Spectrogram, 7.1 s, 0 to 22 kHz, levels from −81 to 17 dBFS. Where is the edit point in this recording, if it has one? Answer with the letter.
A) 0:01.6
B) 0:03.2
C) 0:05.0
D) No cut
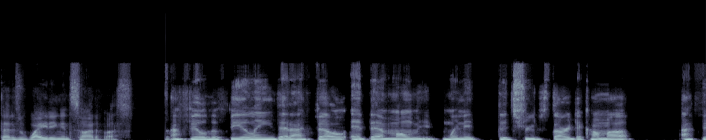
A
